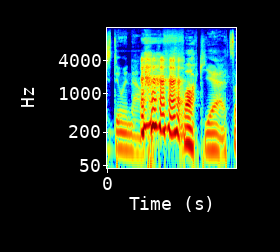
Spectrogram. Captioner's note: laughs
